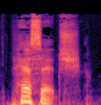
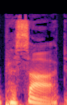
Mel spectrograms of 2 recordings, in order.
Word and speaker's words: Pesach: Pesach, or Pesach, depending on how you want to pronounce it.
